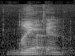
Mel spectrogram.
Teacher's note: It already turns into a velar nasal before a K, and so when you try to, it just sounds like you have a southern twang on the word Lincoln.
